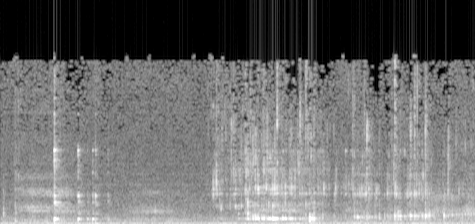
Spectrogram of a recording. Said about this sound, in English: It pours nicely. It's still got a lot of carbonation in it. Fills out the glass quickly. There you go. Certainly the head grows fast once you fill it up. It does.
